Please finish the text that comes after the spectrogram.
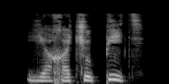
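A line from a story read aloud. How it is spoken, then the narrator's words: Angry hiss. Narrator (Russian): зло прошипела Валерия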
